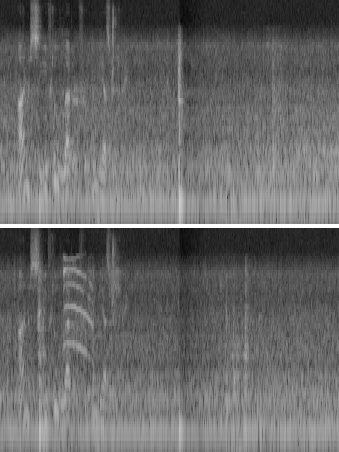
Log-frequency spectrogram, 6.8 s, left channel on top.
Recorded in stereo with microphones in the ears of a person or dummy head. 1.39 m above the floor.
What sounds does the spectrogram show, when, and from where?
0.4 s a man speaking: 25° left (ahead or behind), 1.0 m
